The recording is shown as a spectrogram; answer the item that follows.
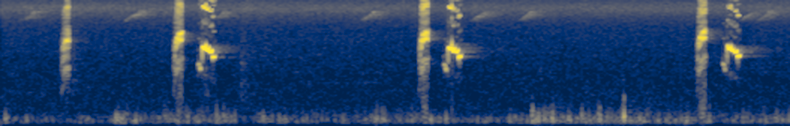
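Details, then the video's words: Sooty-headed bulbul song used to pressure rival bulbuls into singing back: three punchy phrases spaced about two seconds apart, each a sharp note and a ringing whistled note, over steady low rumbling noise. "suara burung KUTILANG GACOR MENEKAN LAWAN"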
